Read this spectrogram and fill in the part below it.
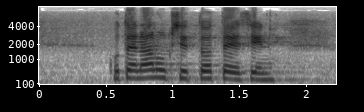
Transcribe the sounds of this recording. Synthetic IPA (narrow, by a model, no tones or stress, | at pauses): kut̪enɑluksit̪ːot̪eˑsin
